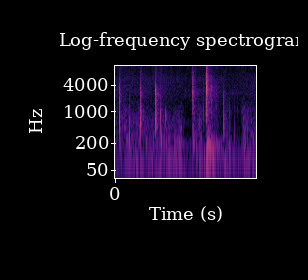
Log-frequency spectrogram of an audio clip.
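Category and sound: household object, door being shut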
